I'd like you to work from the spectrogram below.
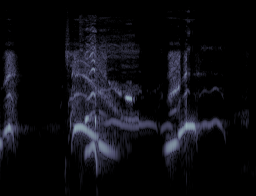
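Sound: slide whistle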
